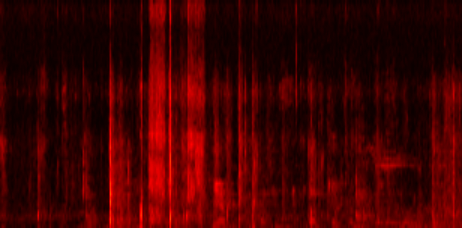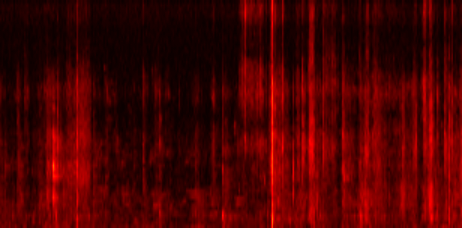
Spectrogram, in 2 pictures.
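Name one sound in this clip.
Tennis balls are struck with rackets in sharp pops.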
